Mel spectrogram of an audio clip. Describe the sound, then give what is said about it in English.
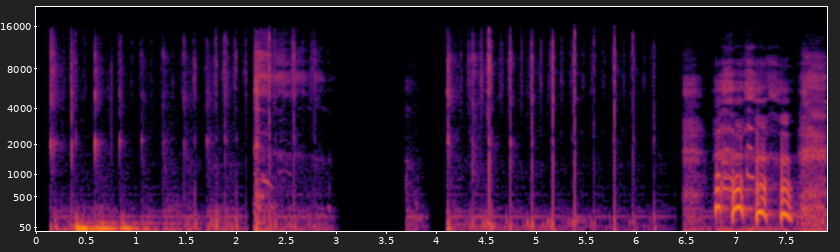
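Sharp finger snaps crackle in quick, uneven bursts, many overlapping, with a brief silent pause midway and a soft breathy vocal sound near the end. “She was waiting for the finger snaps.”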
